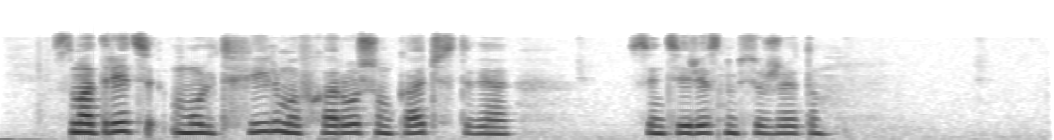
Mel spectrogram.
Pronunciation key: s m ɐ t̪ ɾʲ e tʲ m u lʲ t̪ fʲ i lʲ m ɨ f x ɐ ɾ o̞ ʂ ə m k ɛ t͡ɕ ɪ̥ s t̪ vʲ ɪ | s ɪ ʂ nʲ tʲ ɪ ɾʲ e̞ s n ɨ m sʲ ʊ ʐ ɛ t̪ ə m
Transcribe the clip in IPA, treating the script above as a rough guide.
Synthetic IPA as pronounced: s m ɐ t̪ ɾʲ e tʲ m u lʲ t̪ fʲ i lʲ m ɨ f x ɐ ɾ o̞ ʂ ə m k a t͡ɕ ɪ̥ s t̪ vʲ ɪ | s ɪ nʲ tʲ ɪ ɾʲ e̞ s n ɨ m sʲ ʊ ʐ ɛ t̪ ə m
